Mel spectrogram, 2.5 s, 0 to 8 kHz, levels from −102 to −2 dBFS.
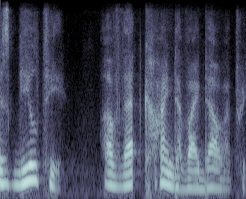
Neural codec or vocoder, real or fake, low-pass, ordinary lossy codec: codec, 16 kHz in and 24 kHz out, 0.6 kbps, FocalCodec, streaming, 2048 codes; fake; 7.2 kHz; Opus, 24 kbps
